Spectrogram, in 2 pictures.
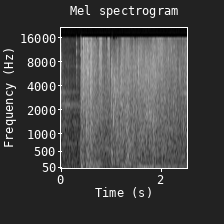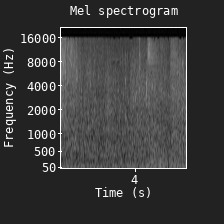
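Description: Gunfire in Resident Evil 2 sets off with a sharp loud burst, then a dense rumbling wash of noise trails on for several seconds without clear separate shots.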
